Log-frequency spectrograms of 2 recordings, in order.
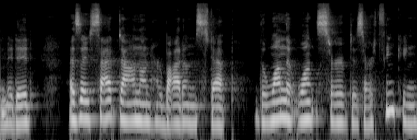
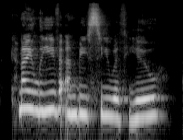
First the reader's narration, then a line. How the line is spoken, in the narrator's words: pleaded, desperate to be free from it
